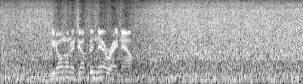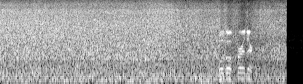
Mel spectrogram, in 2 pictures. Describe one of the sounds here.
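A man speaks up close to a microphone, outdoors.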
